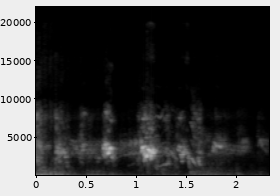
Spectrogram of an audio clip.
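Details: Young budgerigars in their new aviary, last year's babies now grown, give a brief run of soft high chirps with two louder squeaky notes in the middle.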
